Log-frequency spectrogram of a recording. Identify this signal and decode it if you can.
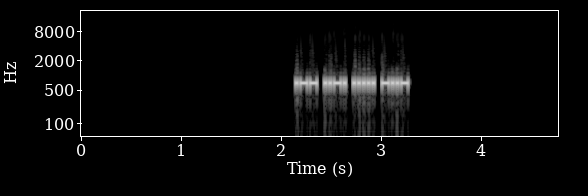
Morse code, heard as a keyed tone, about 49 wpm, 700 Hz. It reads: WF5X
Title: USA Call Signs - 4 Characters - Repeated 3x - 50wpm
